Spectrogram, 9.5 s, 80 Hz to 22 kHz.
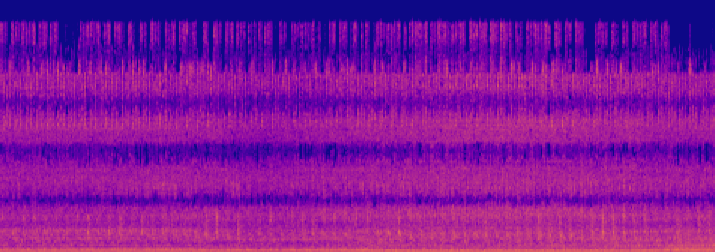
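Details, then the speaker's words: Lada Priora, 58,000 km, warm idle; faint uneven tapping two or three per second that appears only once warmed up, silent when cold; owner says not hydraulic lifters, suspects piston knock. "Это не гидрики. Как будто поршень, что ли, стучит. Да, только при нагреве начинается."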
